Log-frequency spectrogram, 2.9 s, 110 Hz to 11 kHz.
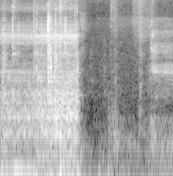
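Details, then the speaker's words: Necchi 831-101 walking-foot machine with 550W servo motor at its minimum speed, sewing two layers of jeans with 130 needle: light stitching patter about two stitches a second, then near silence; quiet healthy motor. "This is the sound of the motor. And this is the speed. This is the minimum speed"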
